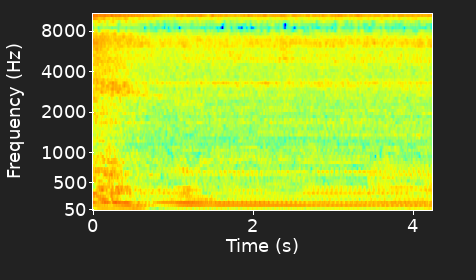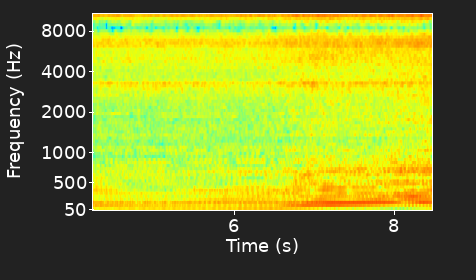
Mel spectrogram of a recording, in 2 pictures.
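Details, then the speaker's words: Turbo LS V8 Caravan with 4L80E automatic, warm, headers baking off: steady drone near the end climbs in pitch without load rising to match; 24% throttle, 4000 rpm, only 45 kPa (idle ~40); owner suspects transmission slippage, fluid checked. "so here we have to do 24 throttle 45 kpa 4000 rpm that's not good it's not a real good sign"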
